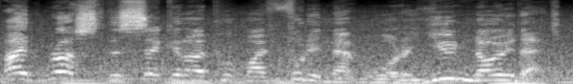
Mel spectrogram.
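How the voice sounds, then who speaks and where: A man's voice: high-pitched, big pitch swings, a little fast, music in the background. A man playing an irritable, sarcastic tin man in an audio drama, with a snappy, exasperated delivery.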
